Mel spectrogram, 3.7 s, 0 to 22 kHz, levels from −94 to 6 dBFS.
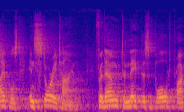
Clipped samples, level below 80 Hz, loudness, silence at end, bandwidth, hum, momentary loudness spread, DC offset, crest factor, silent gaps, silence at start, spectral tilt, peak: under 0.1%; -60 dBFS; -27 LUFS; 0 s; 13.5 kHz; none; 11 LU; under 0.1%; 16 dB; none; 0 s; -6.5 dB/octave; -12 dBFS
